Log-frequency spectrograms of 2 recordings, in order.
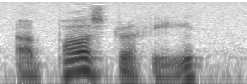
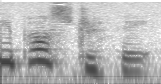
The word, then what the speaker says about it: apostrophe: In these sentences and dialogues, remember to pronounce the E at the end of apostrophe with the sound of the EY in key. – When do I have to put the apostrophe after the S? – Remember, the dash is longer than the hyphen.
